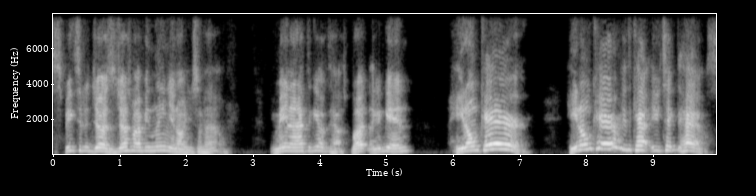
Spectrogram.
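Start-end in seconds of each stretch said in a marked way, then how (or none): 5.9-10.0 put-on rural country accent, higher, drawling, drawn-out. Advising a listener about court, the speaker quotes what a man said, in a country voice. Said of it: "I use a country voice right there".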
